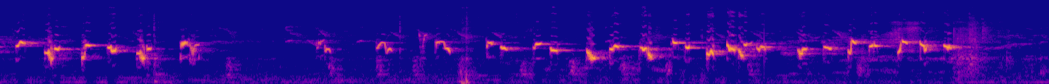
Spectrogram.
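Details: Yellow-vented bulbul calling to other bulbuls: clusters of quick, liquid chirps, a short pause and a sharp click, then a longer tumbling series of rising and falling notes.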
